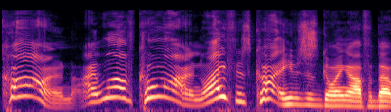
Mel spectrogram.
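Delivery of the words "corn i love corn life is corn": put-on very high, swooping, dopey little-kid voice. Retelling a kid's looped TikTok interview, in a stupid kid voice. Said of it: "in this stupid kid voice".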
